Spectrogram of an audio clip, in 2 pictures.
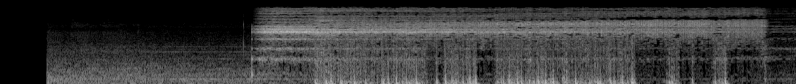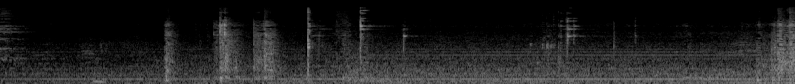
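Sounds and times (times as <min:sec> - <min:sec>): loud hiss with high whine: 0:02.5 - 0:08.2
welding machine humming: 0:02.5 - 0:08.3.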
